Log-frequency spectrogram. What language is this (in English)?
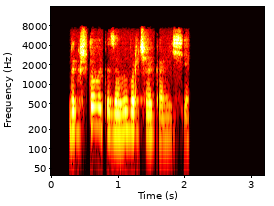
Belarusian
